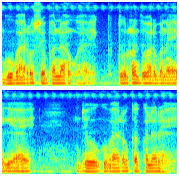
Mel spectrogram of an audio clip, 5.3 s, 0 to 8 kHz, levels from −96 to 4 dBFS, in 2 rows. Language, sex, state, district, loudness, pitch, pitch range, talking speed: Hindi, male, Punjab, Kapurthala, -17 LUFS, 115 Hz, 110-120 Hz, 160 wpm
